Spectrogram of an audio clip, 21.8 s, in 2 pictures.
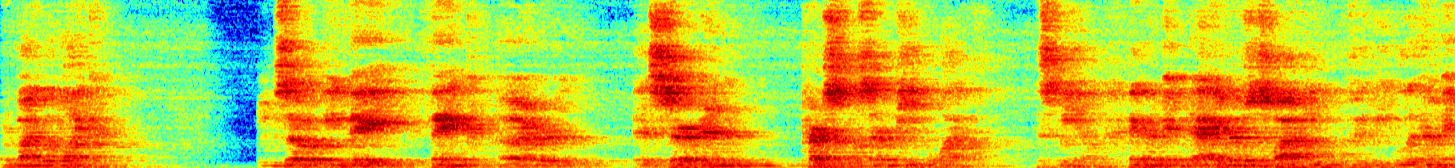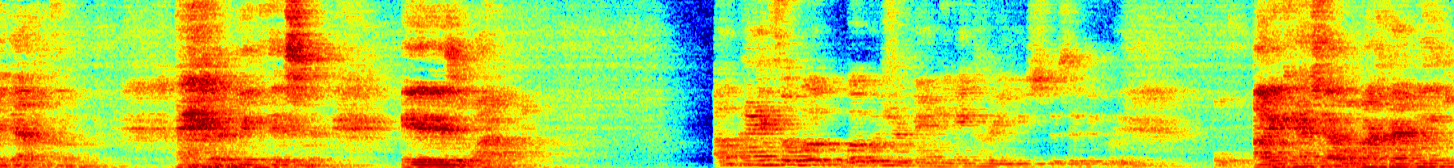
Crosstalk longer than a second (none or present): none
